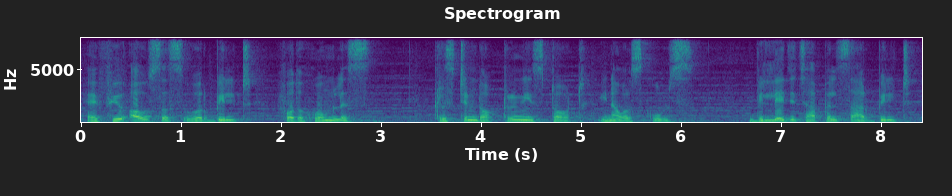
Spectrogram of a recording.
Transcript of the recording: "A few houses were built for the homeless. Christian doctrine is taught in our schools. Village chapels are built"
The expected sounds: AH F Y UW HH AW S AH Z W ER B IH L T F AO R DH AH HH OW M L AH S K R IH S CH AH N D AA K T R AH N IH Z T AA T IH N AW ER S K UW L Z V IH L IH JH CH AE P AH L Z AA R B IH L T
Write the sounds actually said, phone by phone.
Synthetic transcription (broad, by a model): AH F Y UW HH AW S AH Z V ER B IH L T F AO R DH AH HH OW M L AH S K R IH S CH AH N D AA K T R AH N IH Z T AA T IH N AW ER S K UW L S V IH L IH JH CH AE P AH L S AA R B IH L T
